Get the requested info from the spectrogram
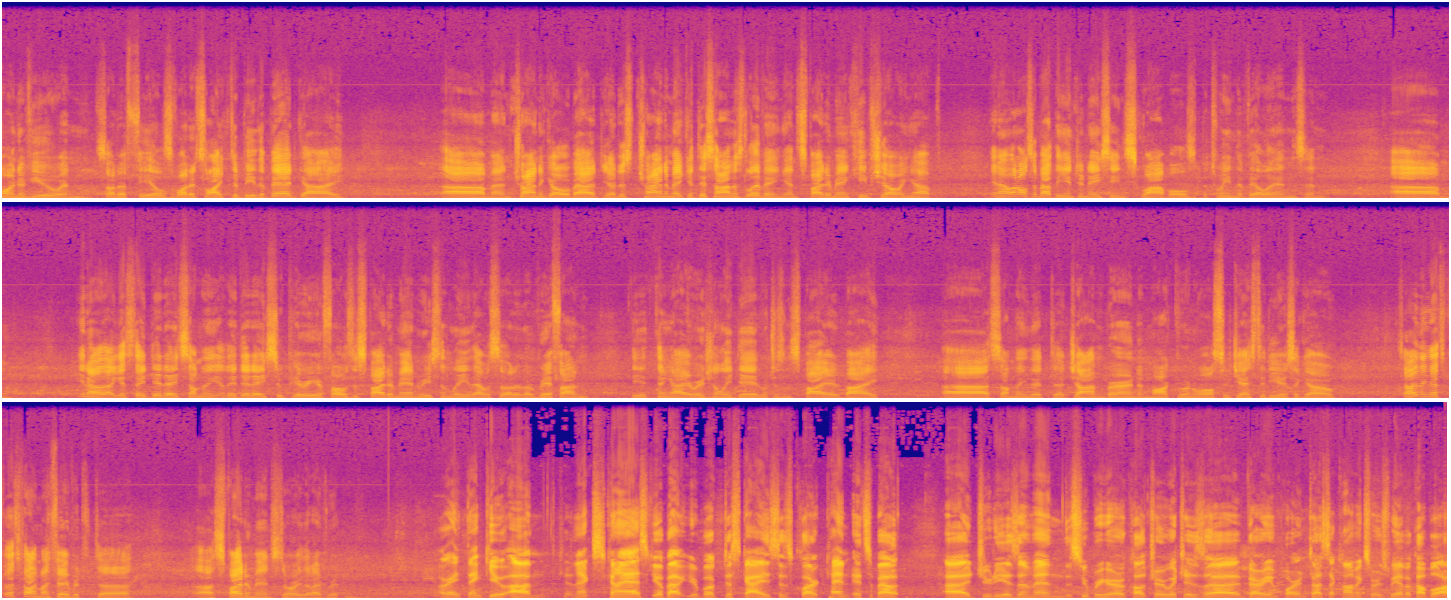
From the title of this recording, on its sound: Interview at East Coast Comicon 2017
